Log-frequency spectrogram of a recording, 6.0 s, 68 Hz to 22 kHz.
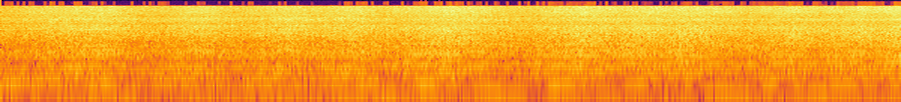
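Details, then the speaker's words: Suzuki mini van DA64/DA63 K6A engine after vibration repair and rewired harness, aircon on: revs smoothly and picks up cleanly with steady, even firing, no shake or miss; responsive, healthy engine. "so responsive responsive yyung under ng makina in between ng throttle t saka ng under ng combustion"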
